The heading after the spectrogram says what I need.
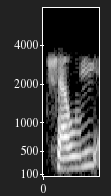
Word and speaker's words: Chellie: go to my website my name is shelly and it's spelled c-h-e-l-l-i-e and my website at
